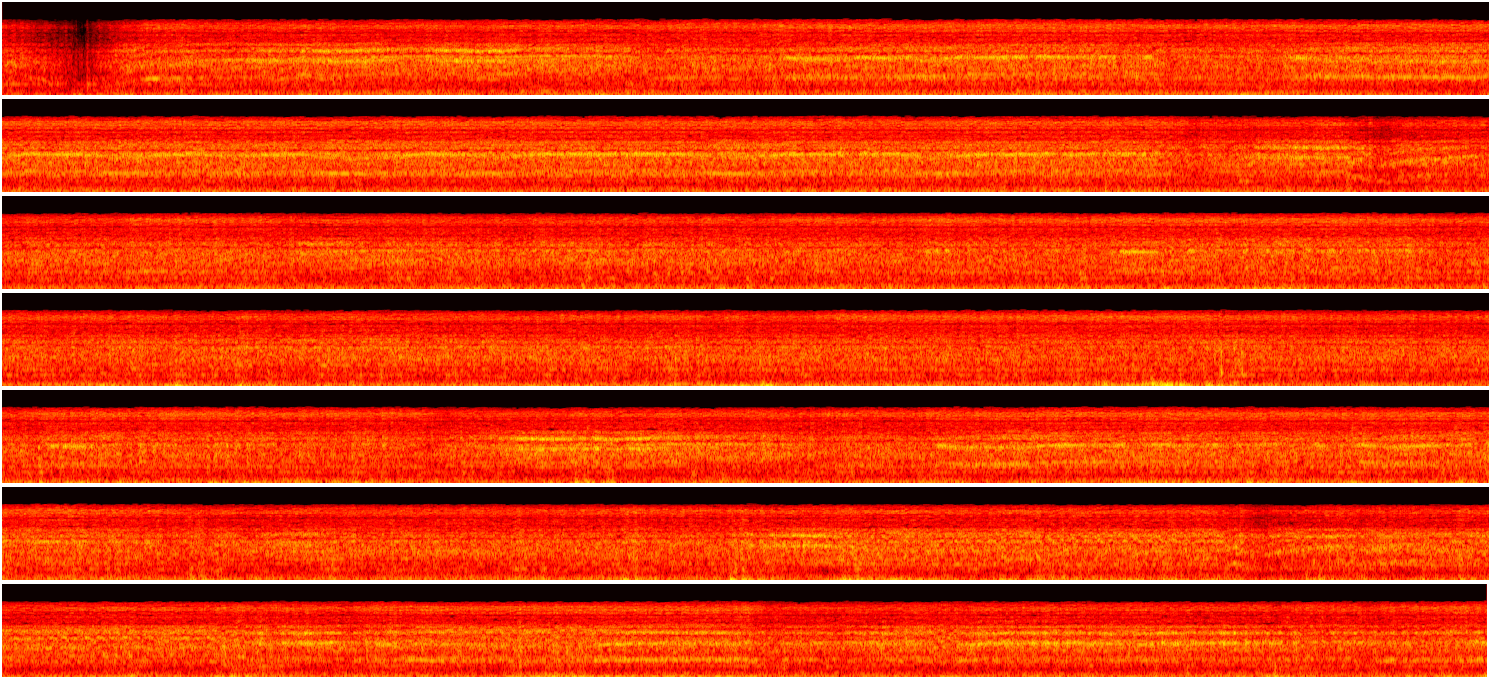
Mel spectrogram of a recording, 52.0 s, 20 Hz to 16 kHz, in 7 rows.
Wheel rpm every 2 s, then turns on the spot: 120, 220, 220, 220, 220, 230, 230, 200, 230, 230, 230, 230, 230, 230, 230, 230, 220, 220, 230, 230, 220, 180, 190, 190, 200, 200.
none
